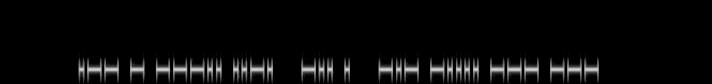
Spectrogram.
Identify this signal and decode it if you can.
Morse code, heard as a keyed tone, about 28 wpm, 700 Hz. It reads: WT8F DE K6OO
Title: USA Callsign DE Callsign - 4 Characters - 28wpm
